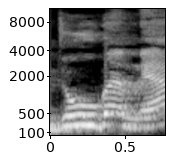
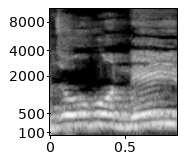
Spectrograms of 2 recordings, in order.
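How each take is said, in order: First: "যৌবনে" ending in an open æ, jou-bo-næ; wrong pronunciation. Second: "যৌবনেই" with a closed e, jou-bo-ne-i; correct pronunciation. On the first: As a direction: open the last vowel of "যৌবনে" to æ, as a mock wrong take. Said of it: "আমরা কেউ কি যৌবনে বলি". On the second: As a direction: say "যৌবনেই" slowly, keeping a pure e after n. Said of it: "আমরা যৌবনেই বলি". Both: Shown as a demonstration.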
